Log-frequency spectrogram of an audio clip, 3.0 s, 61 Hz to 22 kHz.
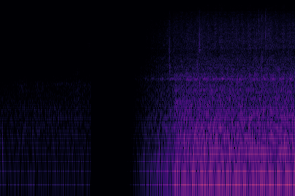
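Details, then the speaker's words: Land Rover Discovery 1 V8 being recommissioned, after fixing a 1500 rpm high idle, possibly linked to the removed idle bypass valve: loud but even, unhurried idle with no hunting; running smoothly. "it's purring like a kitten lazy kitten but and quite loud for a cat it's running smooth that's what I'm saying"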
